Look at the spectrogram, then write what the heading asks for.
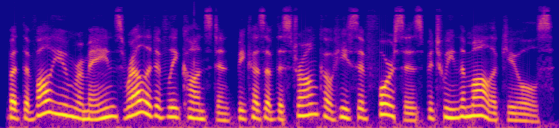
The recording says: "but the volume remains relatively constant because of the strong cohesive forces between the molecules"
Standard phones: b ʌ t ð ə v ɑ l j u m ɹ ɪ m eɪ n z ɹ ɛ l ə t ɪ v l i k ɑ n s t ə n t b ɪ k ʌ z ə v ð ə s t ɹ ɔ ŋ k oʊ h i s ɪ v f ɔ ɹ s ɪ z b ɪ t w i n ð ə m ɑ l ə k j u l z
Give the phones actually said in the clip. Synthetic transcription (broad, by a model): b ʌ t ð ə v ɑ l j u m ɹ ɪ m eɪ n z ɹ ɛ l ə t ɪ v l i k ɑ n s t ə n b ɪ k ʌ z ə v ð ə s t ɹ ɔ ŋ k oʊ h i s ɪ v f ɔ ɹ s ɪ z b ɪ t w i n ð ə m ɑ l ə k j u l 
